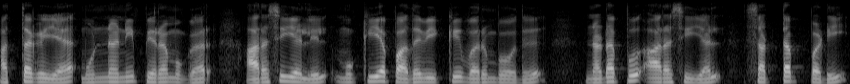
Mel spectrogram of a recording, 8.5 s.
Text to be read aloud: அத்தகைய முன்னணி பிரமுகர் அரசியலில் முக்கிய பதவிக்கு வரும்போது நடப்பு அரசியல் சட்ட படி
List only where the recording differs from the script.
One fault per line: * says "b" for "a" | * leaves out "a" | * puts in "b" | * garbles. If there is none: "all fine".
all fine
